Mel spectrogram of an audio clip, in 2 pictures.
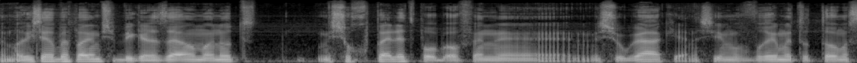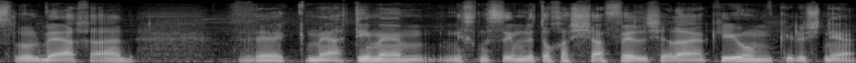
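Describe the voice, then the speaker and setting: A man's fairly low voice, dark and mellow in tone, with fairly even intonation at a moderate pace. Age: 30s. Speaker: radio host. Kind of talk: radio interview. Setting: studio.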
